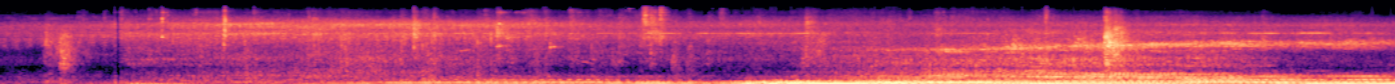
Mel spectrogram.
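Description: Car engine running and picking up, growing louder over the first several seconds, then holding steady.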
